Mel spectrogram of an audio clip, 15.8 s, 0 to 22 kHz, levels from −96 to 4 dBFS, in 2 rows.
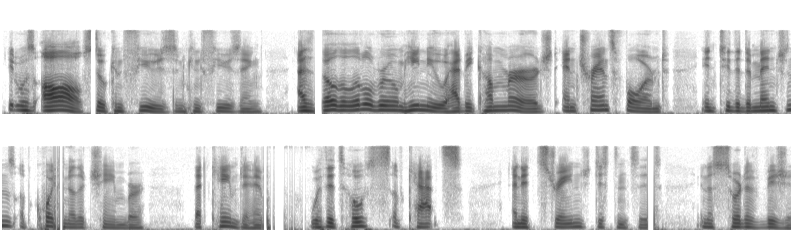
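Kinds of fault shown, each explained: Packet loss on an ADPCM call: missing packets become silence and desynchronise the decoder's predictor, so speech breaks off abruptly, then returns briefly slightly distorted before settling.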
